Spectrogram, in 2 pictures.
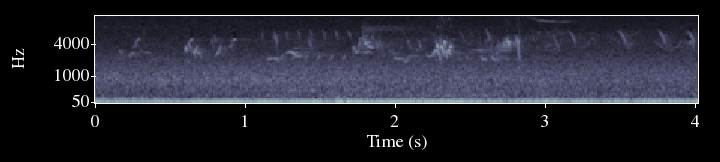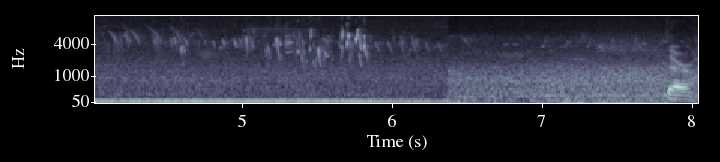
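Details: Tree Swallows at Somenos Marsh, Vancouver Island, British Columbia, where they nest in provided boxes, give rapid, high-pitched liquid chattering calls that stand out over a strong low hum of traffic noise, with a man speaking faintly.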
